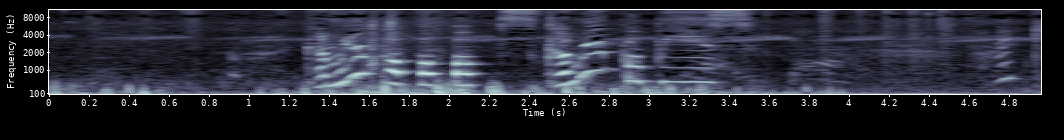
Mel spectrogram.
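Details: British Labrador Retriever puppies, four and five weeks old, let outside to run in the fresh air on a fine night; a burst of short, high, bending yelps and whines in quick succession, with a steady high insect-like tone behind.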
